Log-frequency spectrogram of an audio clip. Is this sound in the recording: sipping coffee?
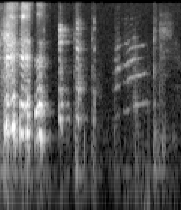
no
